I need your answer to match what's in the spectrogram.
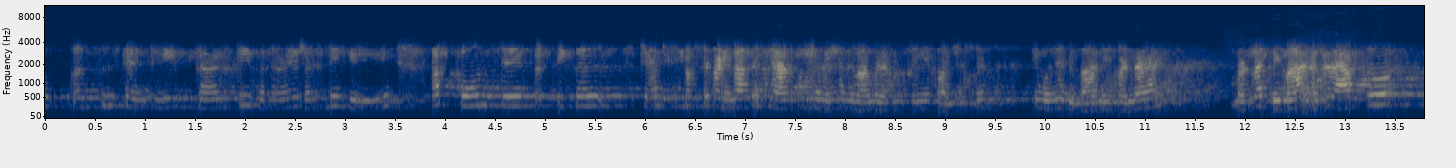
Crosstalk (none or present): present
